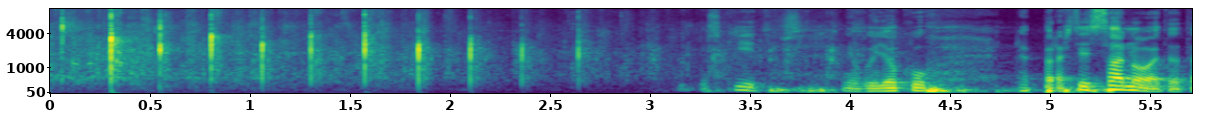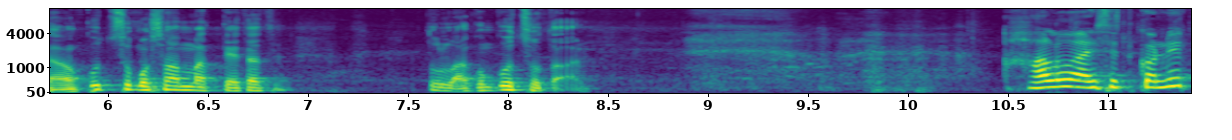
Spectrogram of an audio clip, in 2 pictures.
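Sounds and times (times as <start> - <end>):
audience applause: 0.0 - 4.6
speech: 3.3 - 8.6, 10.6 - 11.4.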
